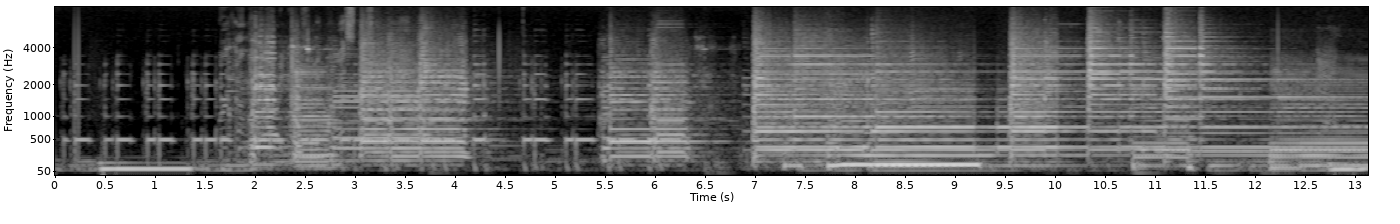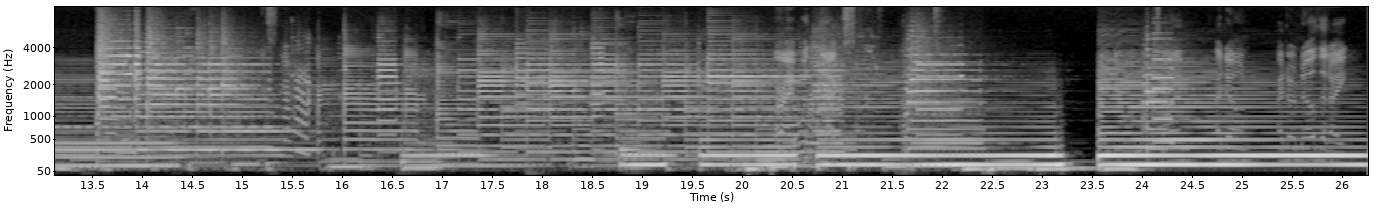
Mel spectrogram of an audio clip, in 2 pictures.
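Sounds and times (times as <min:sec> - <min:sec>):
strings emphasis music mix: 0:00.5 - 0:04.8, 0:05.6 - 0:26.1.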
